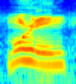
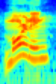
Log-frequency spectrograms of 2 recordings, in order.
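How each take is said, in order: First: It is said in a put-on Quagsire voice. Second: It is said in his normal voice.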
